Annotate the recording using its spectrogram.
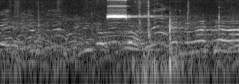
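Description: A referee blows a short, sharp whistle blast.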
